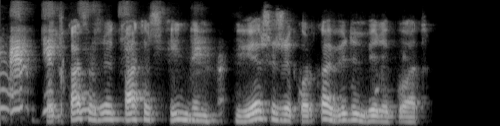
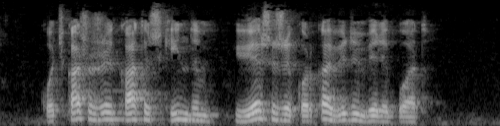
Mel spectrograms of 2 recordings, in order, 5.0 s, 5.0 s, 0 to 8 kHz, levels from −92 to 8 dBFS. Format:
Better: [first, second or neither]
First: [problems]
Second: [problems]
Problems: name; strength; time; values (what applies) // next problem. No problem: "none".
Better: second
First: noise reduction (neural mask model Resemble Enhance denoiser)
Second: none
